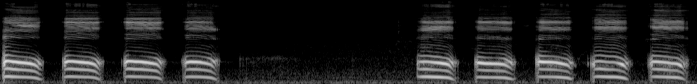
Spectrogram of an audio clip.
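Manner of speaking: loud cawing like a crow; crow caw imitation. Shown as a demonstration. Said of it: "I'm trying to mimic the crow".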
